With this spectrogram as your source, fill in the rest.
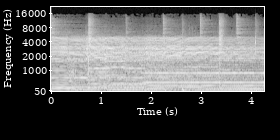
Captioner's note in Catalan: augh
